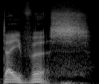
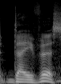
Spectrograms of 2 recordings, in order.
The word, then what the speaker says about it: Davies: And his name is spelt Davies, Davies, but it's always pronounced Davis.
